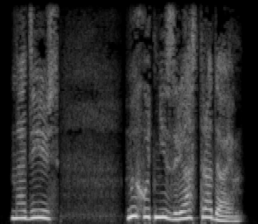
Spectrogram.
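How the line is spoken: Sighing. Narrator (Russian): вздохнула Филиппа

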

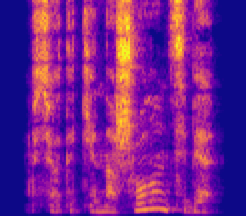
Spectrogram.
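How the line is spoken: Terrified whisper. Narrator (Russian): С ужасом прошептала мне Оля на ухо, чтобы никто не слышал

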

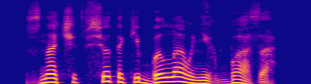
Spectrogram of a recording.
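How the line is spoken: Loud whisper. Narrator (Russian): громко зашептала Таля

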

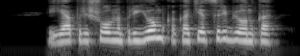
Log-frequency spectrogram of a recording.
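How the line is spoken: Cold tone. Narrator (Russian): холодным тоном сообщает он

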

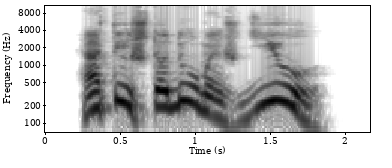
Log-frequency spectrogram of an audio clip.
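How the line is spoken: Shout. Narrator (Russian): крикнула Маргарет

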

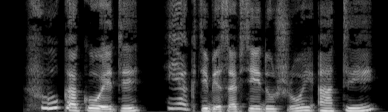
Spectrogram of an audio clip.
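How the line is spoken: Capricious drawl. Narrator (Russian): Капризно протянула озерница

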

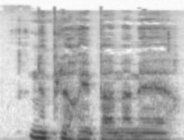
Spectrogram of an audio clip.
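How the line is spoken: Gentle. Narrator (French): dit-elle doucement

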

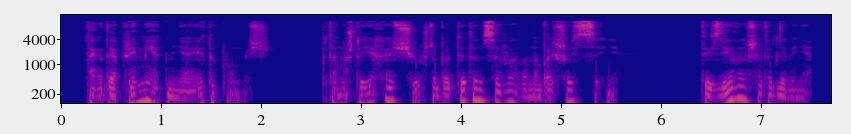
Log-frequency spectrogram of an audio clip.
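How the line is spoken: Very quiet, private question. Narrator (Russian): Вопрос Олега прозвучал слишком тихо, словно предназначался только для Аниных ушей

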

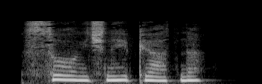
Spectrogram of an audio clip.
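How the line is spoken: Bewildered exhalation. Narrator (Russian): растерянно выдохнула Элис

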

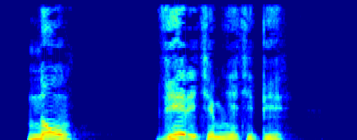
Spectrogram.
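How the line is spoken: Exclamation. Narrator (Russian): воскликнул Джейсон

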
